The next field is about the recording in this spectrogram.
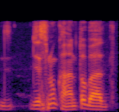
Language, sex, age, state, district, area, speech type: Punjabi, male, 45-60, Punjab, Amritsar, rural, spontaneous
